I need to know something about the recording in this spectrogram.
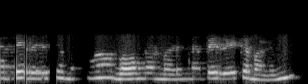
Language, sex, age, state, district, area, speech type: Telugu, female, 30-45, Andhra Pradesh, Kadapa, rural, conversation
